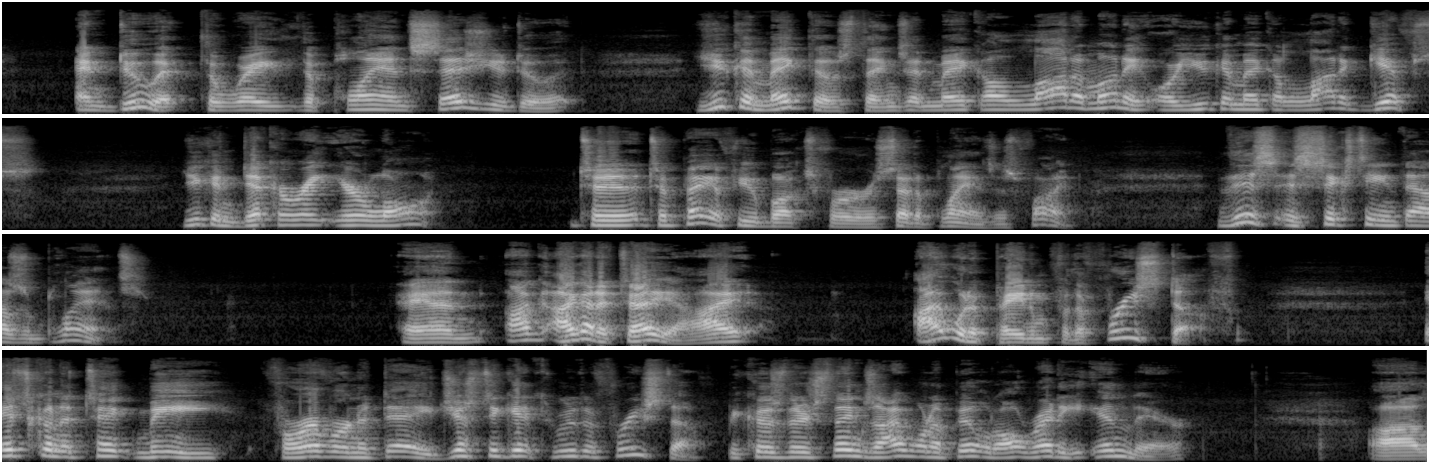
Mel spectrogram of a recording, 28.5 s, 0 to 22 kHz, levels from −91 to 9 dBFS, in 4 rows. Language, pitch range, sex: English, 140-190 Hz, male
